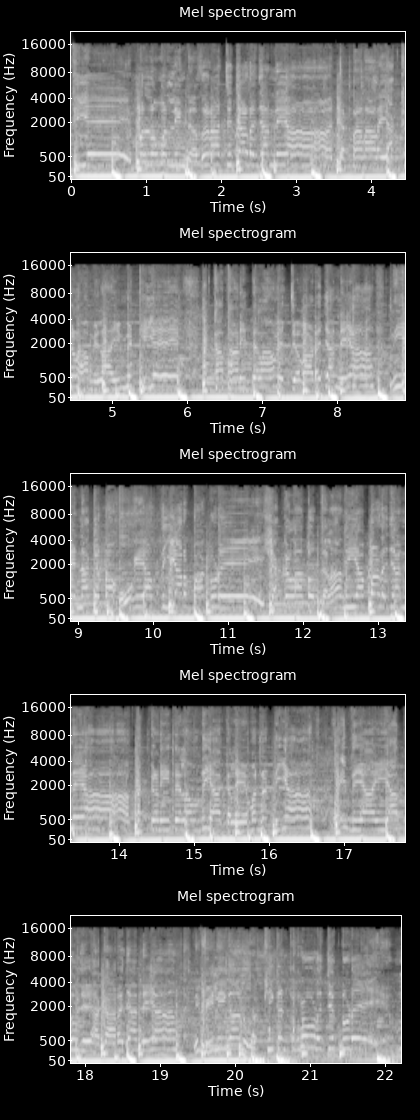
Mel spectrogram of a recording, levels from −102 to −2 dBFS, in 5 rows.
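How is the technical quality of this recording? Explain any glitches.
The recording has one glitch. From 3.34 to 5.97 s a hard, raspy buzz at 217 Hz, rich in harmonics, sits steadily about 20 dB below the sound. This is GSM phone buzz: a nearby 2G phone in a call bursts 217 times a second, and the audio circuitry rectifies those radio pulses.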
